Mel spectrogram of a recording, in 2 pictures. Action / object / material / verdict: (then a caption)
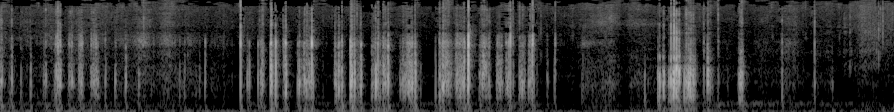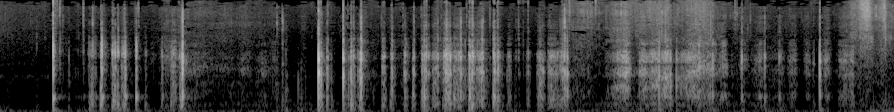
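scrape / bar of soap in a paper wrapper / paper / none. A metal tool with a knurled handle scrapes and taps across the paper or cardboard wrapper, with its tape and red writing, on a hand-sized, solid Coast soap bar held in a black-gloved hand. Dry, crackly scratching and quick papery taps come in short bursts separated by quiet gaps, centered in the midrange with bright edges and almost no ring.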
